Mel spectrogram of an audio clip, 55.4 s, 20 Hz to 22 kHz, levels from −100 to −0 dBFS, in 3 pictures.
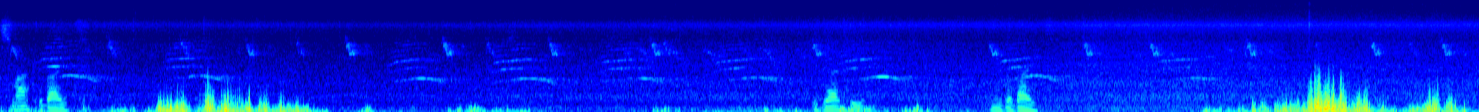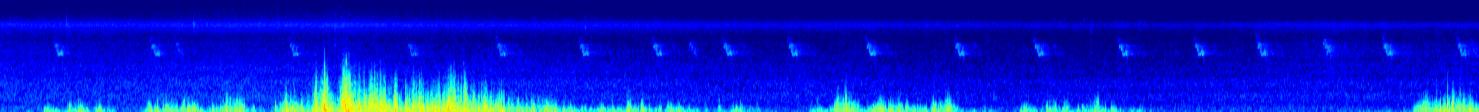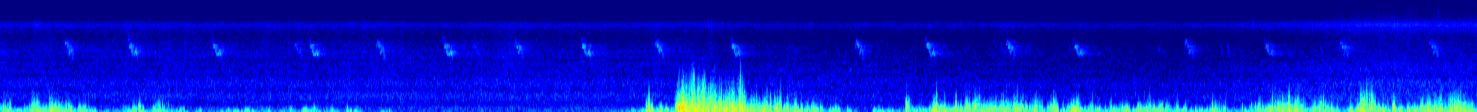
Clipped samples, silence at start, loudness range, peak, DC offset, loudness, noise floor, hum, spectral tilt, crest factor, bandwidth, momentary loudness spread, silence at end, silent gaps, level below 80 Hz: under 0.1%; 0 s; 25 LU; -16 dBFS; under 0.1%; -44 LUFS; -75 dBFS; none; -8.5 dB/octave; 30 dB; over 20 kHz; 28 LU; 0 s; none; -56 dBFS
